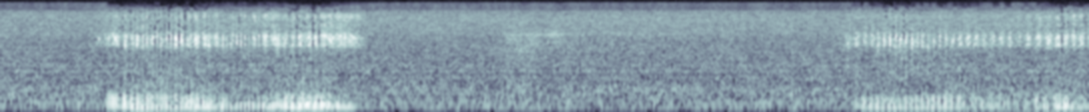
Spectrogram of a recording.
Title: Friendly Cat Snoring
